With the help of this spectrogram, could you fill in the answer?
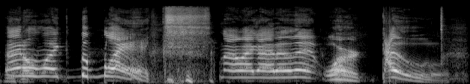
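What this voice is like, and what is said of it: Anthony Cumia impression doing Dice. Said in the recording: “My Anthony Cumia is him doing dice.”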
